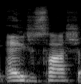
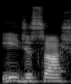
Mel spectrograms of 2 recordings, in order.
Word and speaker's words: Aegislash: stop here and that is aegislash people say aegislash I say Aegis ash because that's how it's pronounced in the anime um in such basically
